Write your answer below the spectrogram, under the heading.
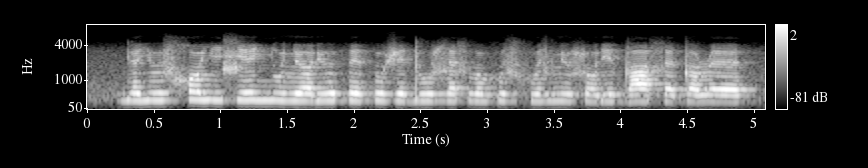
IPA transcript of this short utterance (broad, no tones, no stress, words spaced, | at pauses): ɡɛjɯz χojiɕe ɲulʲʌ ɾʲɯ θeθuʒedu ɮɛɬðoxʷizxʷez lʲuɬoɾʲe da ɬɛtʌɹɛ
